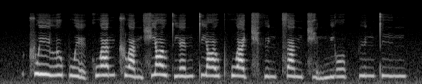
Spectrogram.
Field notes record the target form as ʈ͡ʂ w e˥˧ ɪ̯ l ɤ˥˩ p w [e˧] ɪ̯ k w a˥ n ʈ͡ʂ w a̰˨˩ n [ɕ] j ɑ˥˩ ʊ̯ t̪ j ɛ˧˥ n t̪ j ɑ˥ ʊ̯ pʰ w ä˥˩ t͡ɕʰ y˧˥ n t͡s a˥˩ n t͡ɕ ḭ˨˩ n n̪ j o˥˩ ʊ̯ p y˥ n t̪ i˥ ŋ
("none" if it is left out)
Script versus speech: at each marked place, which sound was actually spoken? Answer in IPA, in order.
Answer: ḛ˨˩, ɕ

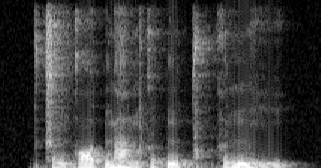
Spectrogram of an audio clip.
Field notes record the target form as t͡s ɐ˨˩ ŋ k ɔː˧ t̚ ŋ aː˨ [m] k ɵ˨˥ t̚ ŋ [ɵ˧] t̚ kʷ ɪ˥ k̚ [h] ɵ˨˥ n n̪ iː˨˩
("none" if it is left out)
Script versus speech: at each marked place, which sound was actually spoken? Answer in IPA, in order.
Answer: m, ɵ˧, h

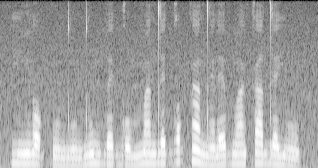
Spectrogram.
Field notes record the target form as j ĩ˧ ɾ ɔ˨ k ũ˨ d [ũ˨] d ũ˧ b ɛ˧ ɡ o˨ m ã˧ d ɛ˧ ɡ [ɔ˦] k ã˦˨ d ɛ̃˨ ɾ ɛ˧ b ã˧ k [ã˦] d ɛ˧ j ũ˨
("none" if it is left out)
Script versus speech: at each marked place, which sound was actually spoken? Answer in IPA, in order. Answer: ũ˨, ɔ˦, a˦

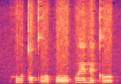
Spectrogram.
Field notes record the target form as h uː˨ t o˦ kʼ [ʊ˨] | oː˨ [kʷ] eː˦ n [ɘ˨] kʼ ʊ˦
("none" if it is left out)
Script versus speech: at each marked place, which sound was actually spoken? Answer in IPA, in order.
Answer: ʊ˨, kʷ, e˨

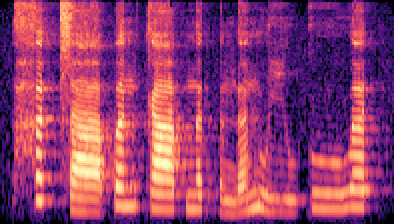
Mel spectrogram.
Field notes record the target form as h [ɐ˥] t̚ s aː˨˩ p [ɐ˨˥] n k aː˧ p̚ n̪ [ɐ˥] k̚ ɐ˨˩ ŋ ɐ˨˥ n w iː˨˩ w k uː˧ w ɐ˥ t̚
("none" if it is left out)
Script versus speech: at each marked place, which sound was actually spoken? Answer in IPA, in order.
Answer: ɐ˥, ɐ˥, ɐ˧

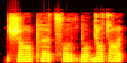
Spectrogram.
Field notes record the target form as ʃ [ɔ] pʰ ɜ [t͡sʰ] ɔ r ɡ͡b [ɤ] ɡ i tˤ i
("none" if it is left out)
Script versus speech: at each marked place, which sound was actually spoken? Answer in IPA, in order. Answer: ɑ, t͡sʰ, ɔ

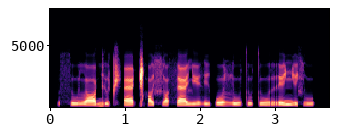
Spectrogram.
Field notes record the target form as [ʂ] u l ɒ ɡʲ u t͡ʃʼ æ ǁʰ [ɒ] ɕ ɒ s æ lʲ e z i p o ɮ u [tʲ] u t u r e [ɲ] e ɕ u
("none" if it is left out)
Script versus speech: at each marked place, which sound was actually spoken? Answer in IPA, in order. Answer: s, ɒ, t, ɲ

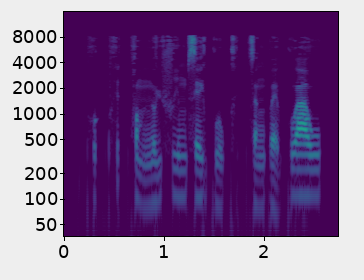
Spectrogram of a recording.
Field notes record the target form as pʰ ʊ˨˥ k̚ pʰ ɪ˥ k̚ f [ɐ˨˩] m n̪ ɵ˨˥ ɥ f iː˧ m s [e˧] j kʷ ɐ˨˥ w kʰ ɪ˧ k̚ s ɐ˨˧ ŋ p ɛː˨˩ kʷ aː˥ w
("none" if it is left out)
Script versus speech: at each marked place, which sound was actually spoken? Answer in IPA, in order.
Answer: ɐ˨˩, e˧

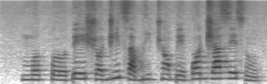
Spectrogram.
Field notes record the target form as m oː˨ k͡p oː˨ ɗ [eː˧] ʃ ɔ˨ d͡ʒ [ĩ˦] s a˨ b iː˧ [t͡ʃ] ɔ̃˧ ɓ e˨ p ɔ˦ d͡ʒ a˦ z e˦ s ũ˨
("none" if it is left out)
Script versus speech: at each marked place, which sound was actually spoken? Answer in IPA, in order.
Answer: eː˧, ĩ˦, t͡ʃ

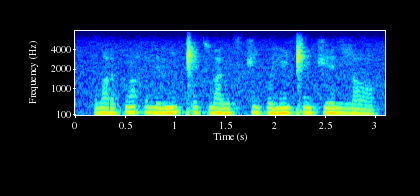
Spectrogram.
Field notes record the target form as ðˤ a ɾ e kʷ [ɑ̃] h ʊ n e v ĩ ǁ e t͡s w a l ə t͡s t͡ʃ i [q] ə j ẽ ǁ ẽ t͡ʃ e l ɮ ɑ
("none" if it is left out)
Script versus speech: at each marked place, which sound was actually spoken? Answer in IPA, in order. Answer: ɑ̃, p

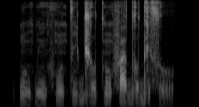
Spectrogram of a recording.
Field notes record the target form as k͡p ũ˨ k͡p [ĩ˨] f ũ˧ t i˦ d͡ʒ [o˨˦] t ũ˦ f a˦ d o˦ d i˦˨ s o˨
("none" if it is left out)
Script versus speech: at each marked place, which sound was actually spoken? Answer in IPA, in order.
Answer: ĩ˨, o˦

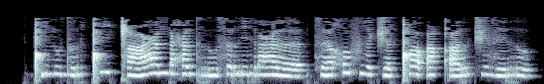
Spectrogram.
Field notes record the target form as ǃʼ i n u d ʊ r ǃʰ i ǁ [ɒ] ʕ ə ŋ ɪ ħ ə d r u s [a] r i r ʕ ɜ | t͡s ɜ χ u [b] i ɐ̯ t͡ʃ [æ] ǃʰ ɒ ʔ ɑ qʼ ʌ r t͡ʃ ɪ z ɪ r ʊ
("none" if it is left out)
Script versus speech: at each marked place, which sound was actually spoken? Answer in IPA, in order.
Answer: ɑ, ʌ, f, ɜ

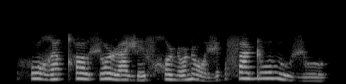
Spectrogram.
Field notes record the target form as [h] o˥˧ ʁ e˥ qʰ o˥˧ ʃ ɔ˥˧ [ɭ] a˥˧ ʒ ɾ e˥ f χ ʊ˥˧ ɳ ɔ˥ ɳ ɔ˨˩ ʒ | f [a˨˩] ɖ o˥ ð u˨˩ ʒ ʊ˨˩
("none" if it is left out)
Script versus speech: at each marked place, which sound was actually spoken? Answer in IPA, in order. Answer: h, ɭ, a˥

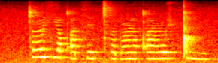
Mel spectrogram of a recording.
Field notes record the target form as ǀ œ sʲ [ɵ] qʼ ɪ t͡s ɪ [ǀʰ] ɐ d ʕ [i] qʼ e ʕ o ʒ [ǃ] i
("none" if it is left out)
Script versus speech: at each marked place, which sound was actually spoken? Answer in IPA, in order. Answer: œ, ǀʰ, ɪ, ǃ

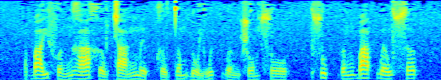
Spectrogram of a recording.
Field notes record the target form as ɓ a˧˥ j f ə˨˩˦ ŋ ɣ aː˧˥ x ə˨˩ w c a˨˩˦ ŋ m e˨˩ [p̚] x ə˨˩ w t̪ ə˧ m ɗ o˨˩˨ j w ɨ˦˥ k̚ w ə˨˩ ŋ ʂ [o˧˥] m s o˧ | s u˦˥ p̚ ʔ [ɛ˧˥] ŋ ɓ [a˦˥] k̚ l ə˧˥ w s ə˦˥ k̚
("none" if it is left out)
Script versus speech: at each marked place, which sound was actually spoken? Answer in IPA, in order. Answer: p̚, o˧˥, ə˧˥, a˦˥

